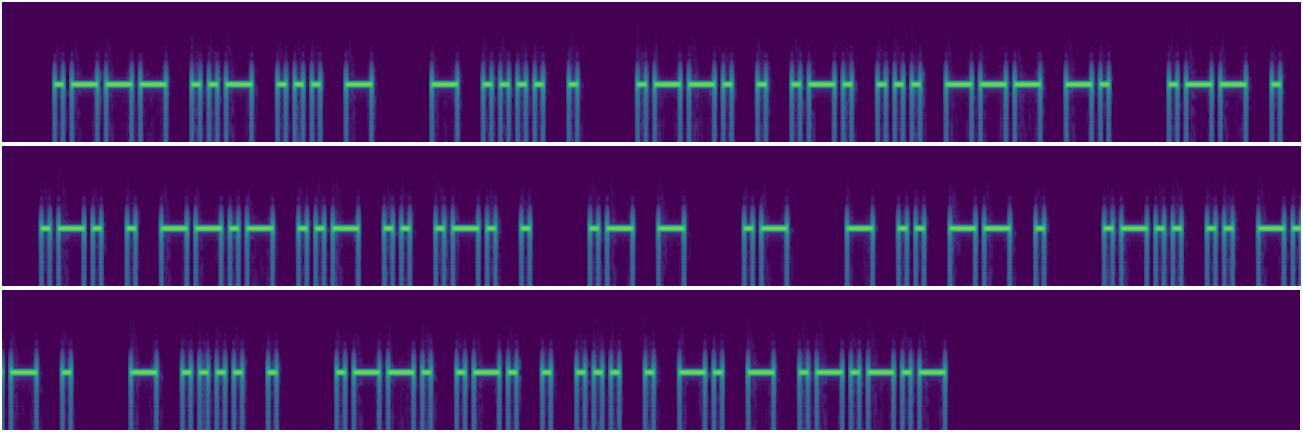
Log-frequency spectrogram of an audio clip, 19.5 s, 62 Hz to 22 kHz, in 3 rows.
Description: Morse code, heard as a keyed tone, about 28 wpm, 690 Hz. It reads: JUST THE PERSON WE REQUIRE AT A TIME LIKE THE PRESENT.
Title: Sentences from Top 900 Words 28wpm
